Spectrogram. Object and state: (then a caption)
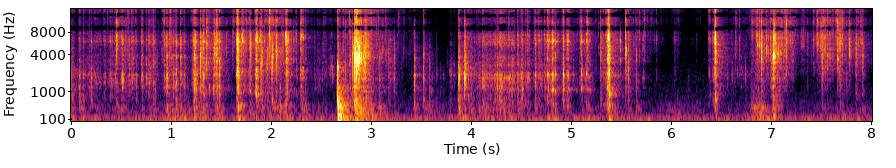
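Dry soap bar scraped with a blade. A utility knife blade scrapes crumbly flakes off a solid, translucent, brownish dry soap bar held in the hand. The sound is a series of dry, bright scraping and crackling bursts with almost no low end, separated by short pauses, with one sharper, louder scrape near the middle.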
